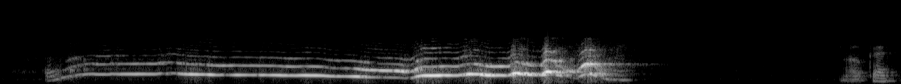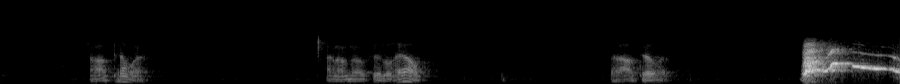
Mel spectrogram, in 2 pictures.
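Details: A Siberian Husky "sings" in reply to its owner's prompts, giving a long, wavering howl that breaks into yips, then short vocal grumbles.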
